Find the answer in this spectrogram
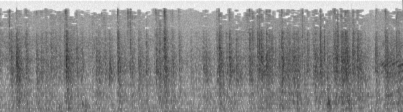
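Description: Rain pattering on a car's roof and windows, heard from inside the cabin as dense, irregular ticks over a steady low rumble.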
